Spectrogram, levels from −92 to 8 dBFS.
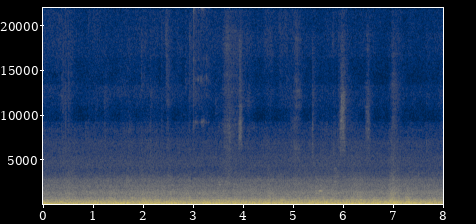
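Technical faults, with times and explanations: No technical faults can be heard anywhere here.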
